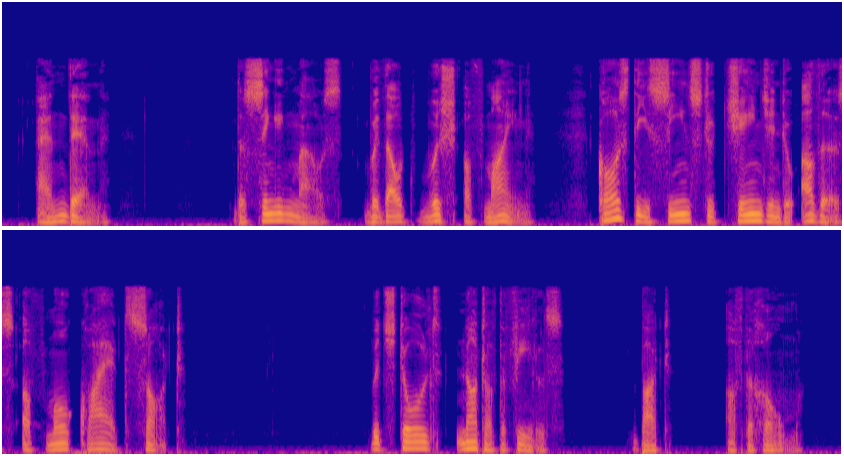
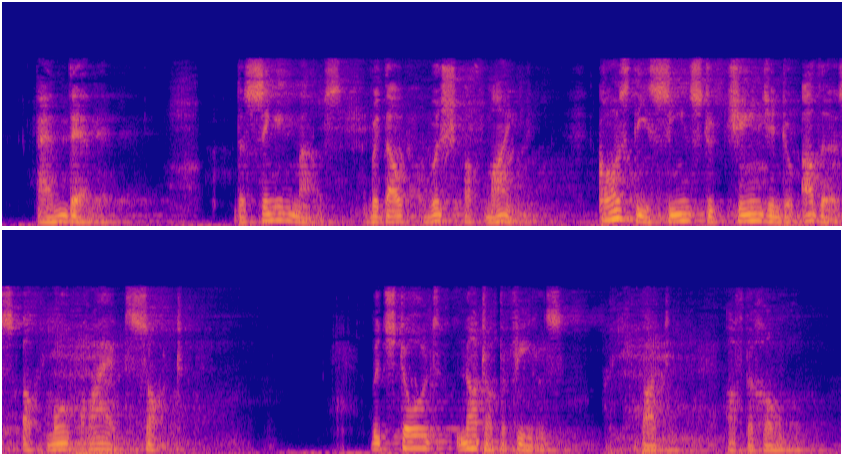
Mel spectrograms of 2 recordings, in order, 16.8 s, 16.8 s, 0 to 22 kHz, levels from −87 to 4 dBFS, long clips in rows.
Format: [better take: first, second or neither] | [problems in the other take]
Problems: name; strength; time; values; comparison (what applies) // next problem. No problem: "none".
first | noise reduction (neural separator model SepFormer DNS4)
